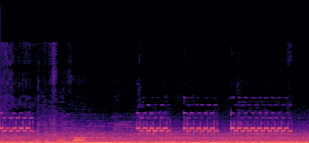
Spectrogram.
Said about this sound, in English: Take a phone call.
